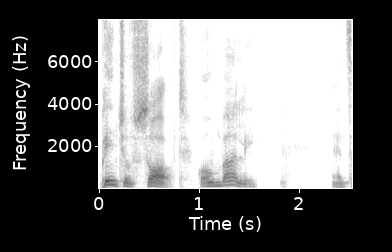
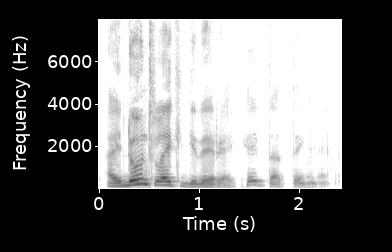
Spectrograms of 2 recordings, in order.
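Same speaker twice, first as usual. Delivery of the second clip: strong Kenyan accent, louder; 7 dB louder than usual. Shown as a demonstration. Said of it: "Let me even bring my Kenyan accent".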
